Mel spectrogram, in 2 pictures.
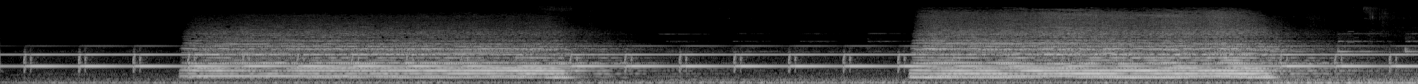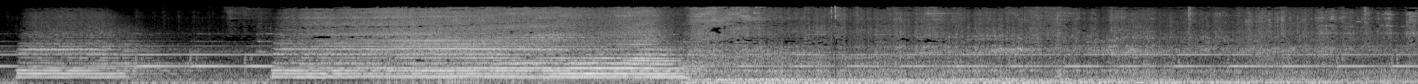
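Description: Freight locomotive's multi-note air horn sounding the level-crossing pattern: long, long, short, long. About two-thirds through, the train reaches the crossing and the locomotive and freight cars rumble past with wheels clicking over the rail joints. A steady pulsing electronic tone from the crossing warning signal runs underneath.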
